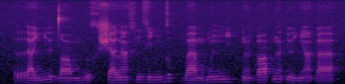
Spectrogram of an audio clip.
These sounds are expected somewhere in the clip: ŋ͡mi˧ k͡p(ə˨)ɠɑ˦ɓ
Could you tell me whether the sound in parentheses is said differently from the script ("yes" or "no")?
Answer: yes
